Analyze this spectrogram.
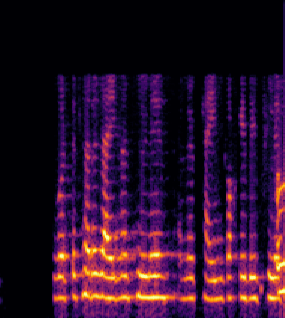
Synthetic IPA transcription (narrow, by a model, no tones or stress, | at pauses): ɡoʈet͡ɕʰaɾed͡ʒajnat͡ɕʰilːeamipʰajnkɔked̪ejt͡ɕʰile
